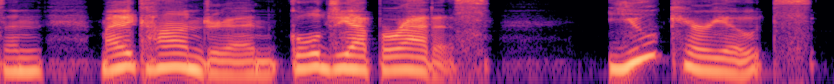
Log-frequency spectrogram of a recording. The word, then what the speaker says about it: eukaryotes: mitochondria and Golgi apparatus eukaryotes the you rhymes with do they do have membrane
